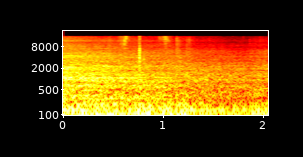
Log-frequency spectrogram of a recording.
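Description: Steady low rumble of traffic that eases off slightly, with a few faint ticks.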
